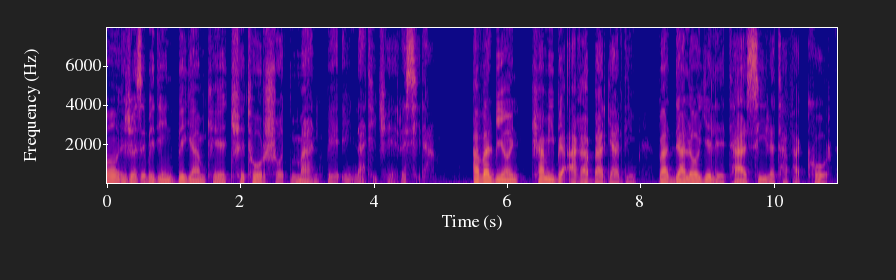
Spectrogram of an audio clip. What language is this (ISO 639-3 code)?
fas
